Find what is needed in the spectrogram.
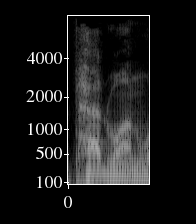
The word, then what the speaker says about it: Padawan: And Padawan was correct.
